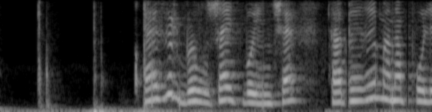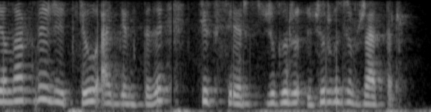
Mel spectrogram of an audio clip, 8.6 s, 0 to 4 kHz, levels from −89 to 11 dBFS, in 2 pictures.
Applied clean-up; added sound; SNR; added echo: neural mask model Resemble Enhance denoiser.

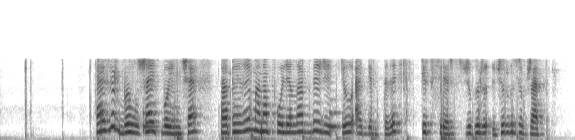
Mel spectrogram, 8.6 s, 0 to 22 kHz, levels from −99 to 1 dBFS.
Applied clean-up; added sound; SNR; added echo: neural mask model RNNoise.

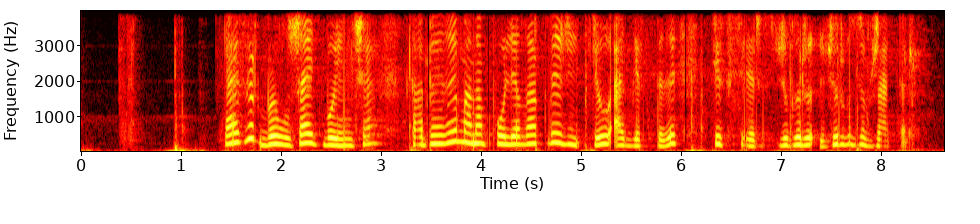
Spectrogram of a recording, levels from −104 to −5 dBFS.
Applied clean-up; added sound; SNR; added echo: neural separator model SepFormer WHAM!.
